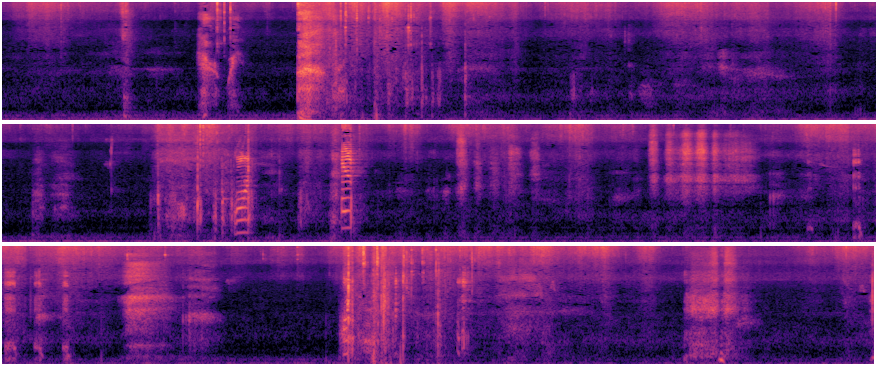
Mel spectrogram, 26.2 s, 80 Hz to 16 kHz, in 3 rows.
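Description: A dog nosing and nudging a Wobble Wag Giggle toy ball, with short irregular bursts of the ball's giggling noise now and then and the dog sniffing at it between them. The loudest bursts come about 3 s and 21 s in.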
